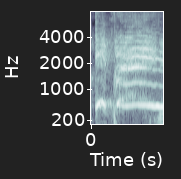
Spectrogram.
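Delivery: high-pitched shriek of burning; over-the-top victim's shriek; mock agonized scream. Acting out kid hit by vomit.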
